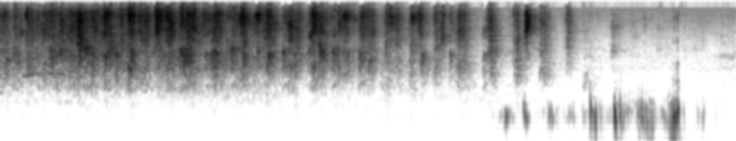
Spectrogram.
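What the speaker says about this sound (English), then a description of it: "Can we welcome her with a big round of applause," Audience applause welcomes a guest speaker to a fifth-grade elementary school event, a dense steady clapping that fills the room for about five seconds, then gives way to scattered footsteps and light thumps as the speaker walks up.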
